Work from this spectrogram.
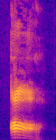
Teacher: जब आप आ बोलते हो तो पूरा मुख खुल जाता है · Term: विवृत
